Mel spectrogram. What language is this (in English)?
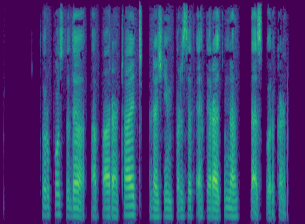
Pashto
